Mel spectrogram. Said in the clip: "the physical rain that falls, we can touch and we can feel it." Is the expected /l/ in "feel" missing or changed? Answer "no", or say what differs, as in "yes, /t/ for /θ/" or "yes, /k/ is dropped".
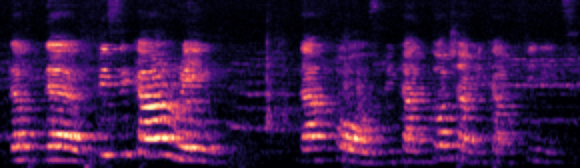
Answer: yes, /n/ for /l/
